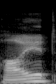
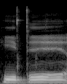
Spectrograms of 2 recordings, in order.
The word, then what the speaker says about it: Hide: It's actually not Hyde, it's Hide, I got told. So it's like the Japanese pronunciation. Because they wouldn't say Hyde, they would say Hide.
